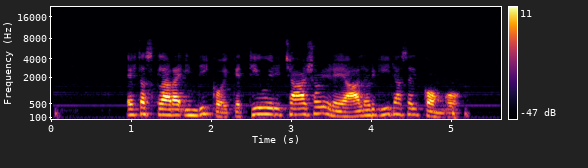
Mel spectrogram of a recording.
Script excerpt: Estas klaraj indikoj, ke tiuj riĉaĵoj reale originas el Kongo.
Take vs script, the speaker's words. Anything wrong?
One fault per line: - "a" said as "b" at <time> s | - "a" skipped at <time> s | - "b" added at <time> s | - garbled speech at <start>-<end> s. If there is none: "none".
none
